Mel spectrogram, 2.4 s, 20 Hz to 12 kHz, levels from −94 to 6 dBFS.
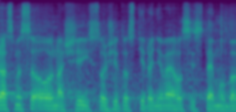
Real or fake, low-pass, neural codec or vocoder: real; 10.8 kHz; none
